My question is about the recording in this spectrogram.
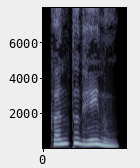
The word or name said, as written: ಕಂತುಧೇನು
